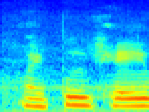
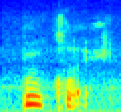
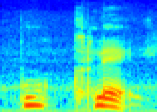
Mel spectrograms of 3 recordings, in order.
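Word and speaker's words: bouclé: I think I'm going to have to add it to my bouquet one. Bouquet? Boucle. Yeah. My mom's been trying to teach me how to say it properly. Boucle.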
